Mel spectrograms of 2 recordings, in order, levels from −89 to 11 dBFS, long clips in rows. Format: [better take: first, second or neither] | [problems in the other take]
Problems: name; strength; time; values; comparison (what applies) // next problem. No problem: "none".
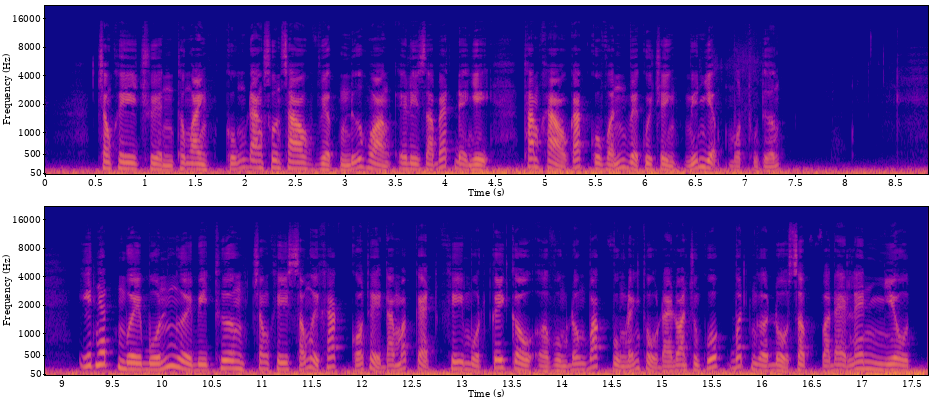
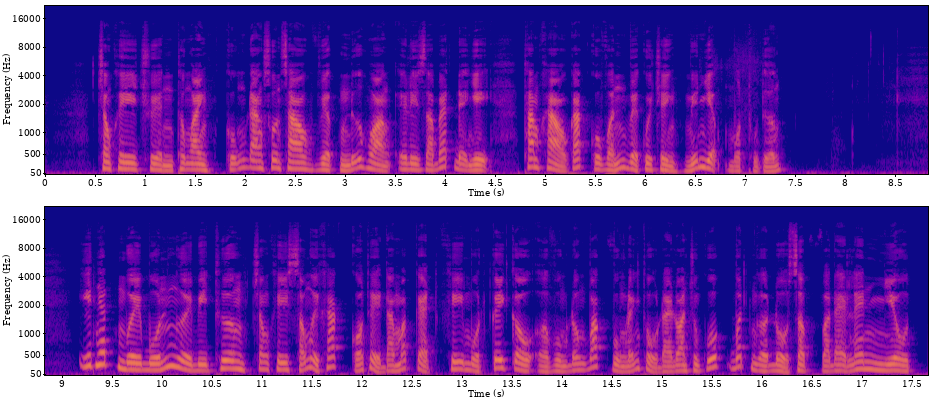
second | low rumble; faint; throughout; 20 dB below the speech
